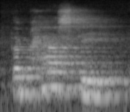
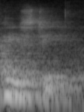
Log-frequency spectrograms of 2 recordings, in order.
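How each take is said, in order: First: The first vowel sounds like the one in 'past'. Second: The first vowel differs from the one in 'past'. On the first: It names the meat pie eaten by miners. The speaker calls it right. "as in the word past" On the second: It names an item worn by exotic dancers. The speaker calls it wrong. "mispronounce the word"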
